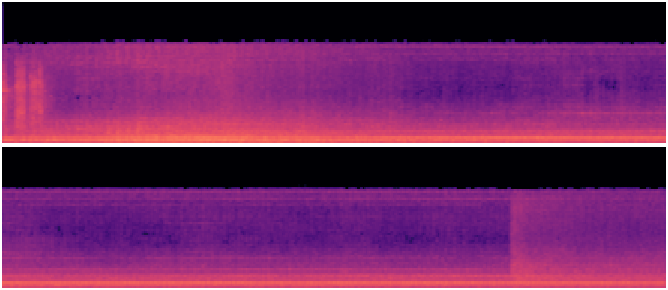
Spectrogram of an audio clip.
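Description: Electric trains passing at speed: the rushing rail and wheel noise of a double-deck push-pull suburban train swells to its loudest about two seconds in, then fades slowly into a steady hiss. A thin steady high tone sounds through it from about four seconds in.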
